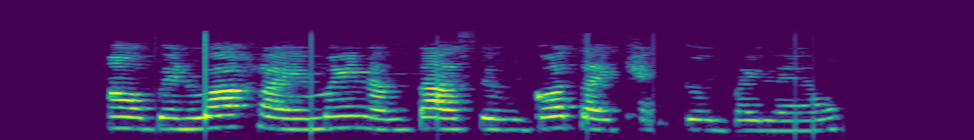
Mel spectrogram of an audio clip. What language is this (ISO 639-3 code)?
tha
